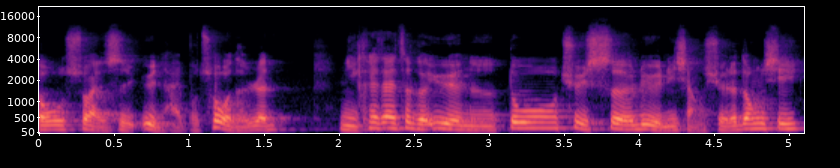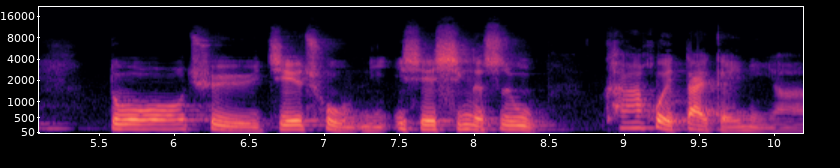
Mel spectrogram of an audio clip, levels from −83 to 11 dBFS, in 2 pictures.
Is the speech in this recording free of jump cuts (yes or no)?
yes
